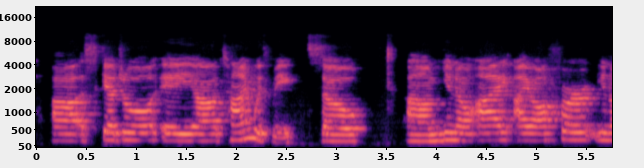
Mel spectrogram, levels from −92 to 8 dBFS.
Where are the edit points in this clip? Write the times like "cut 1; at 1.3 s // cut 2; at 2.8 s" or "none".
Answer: none

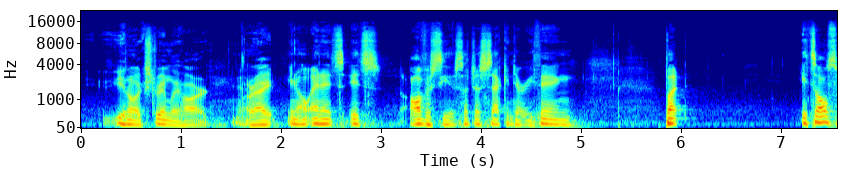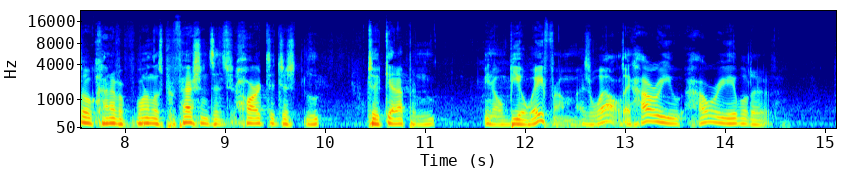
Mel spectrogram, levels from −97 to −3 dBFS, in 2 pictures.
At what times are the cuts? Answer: cut 1; at 2.0 s // cut 2; at 13.0 s

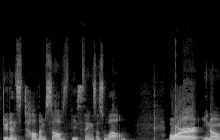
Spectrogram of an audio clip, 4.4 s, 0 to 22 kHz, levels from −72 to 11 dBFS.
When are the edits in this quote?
cut 1; at 3.3 s

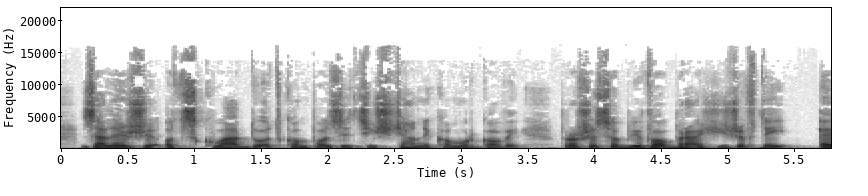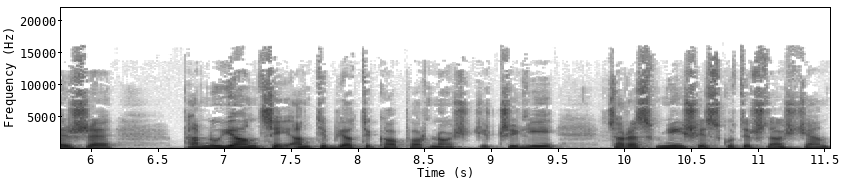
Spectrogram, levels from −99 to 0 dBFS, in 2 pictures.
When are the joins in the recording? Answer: none

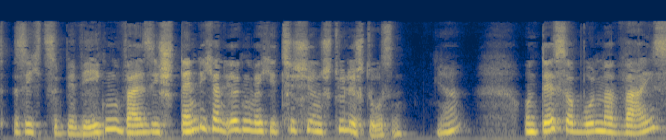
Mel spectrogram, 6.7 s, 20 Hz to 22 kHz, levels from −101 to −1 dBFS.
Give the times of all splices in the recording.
none

